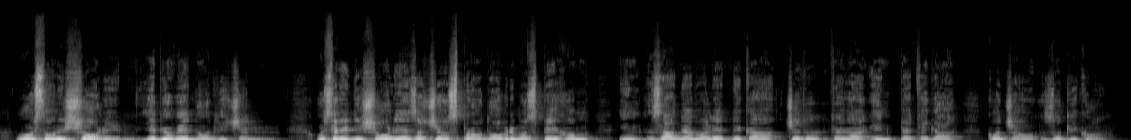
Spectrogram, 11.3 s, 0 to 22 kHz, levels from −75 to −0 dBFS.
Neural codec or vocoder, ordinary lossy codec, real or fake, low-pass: none; none; real; 19.8 kHz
